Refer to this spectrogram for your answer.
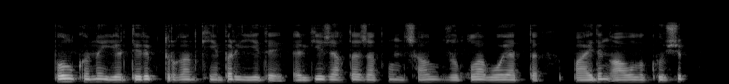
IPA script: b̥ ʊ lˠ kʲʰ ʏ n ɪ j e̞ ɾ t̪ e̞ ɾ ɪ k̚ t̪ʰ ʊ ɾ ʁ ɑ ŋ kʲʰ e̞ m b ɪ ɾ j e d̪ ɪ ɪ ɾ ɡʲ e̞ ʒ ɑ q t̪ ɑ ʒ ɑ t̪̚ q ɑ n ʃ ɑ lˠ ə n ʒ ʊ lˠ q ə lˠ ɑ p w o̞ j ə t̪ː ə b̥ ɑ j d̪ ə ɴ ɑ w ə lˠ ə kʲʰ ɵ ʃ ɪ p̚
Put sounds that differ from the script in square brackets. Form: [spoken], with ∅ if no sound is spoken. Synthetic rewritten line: b̥ ʊ lˠ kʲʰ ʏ n ɪ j e̞ ɾ t̪ e̞ ɾ ɪ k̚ t̪ʰ ʊ ɾ ʁ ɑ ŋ kʲʰ e̞ m [p] ɪ ɾ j e d̪ ɪ ɪ ɾ ɡʲ e̞ ʒ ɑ q t̪ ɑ ʒ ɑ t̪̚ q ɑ n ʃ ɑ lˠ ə n ʒ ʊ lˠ q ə lˠ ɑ p w o̞ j [ɑ] t̪ː ə b̥ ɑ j d̪ ə ɴ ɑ w ə lˠ ə kʲʰ ɵ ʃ ɪ p̚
